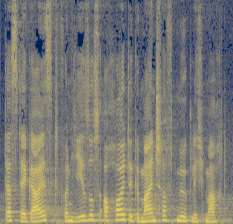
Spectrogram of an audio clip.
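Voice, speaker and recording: A woman's voice: mid-range voice, a little slow. A woman from northern Germany giving an earnest, heartfelt testimony during a church service. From Lübeck, northern Germany. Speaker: member of an ecumenical working group. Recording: long church reverb.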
